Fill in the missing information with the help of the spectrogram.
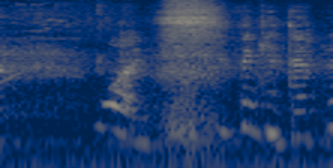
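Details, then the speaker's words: Person with painful hiccups that they liken to a chicken or peacock: a squeaky voiced catch, then a snorting, honking burst; loud, unusual-sounding hiccups. "think I got a chicken or peacock or whatever makes this sound. A uh ridge. I promise you I'm not I'm not trying to do this. It just happens. Because I have the most annoying hiccups ever."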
